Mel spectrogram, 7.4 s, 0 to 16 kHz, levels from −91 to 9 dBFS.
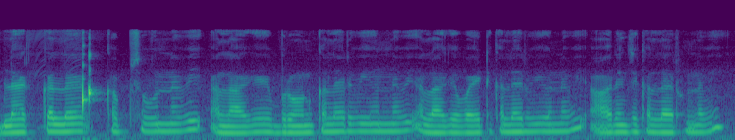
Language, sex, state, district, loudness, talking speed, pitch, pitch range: Telugu, male, Telangana, Mahabubabad, -27 LUFS, 145 wpm, 150 Hz, 140-160 Hz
